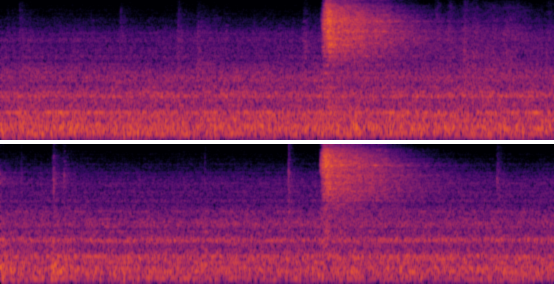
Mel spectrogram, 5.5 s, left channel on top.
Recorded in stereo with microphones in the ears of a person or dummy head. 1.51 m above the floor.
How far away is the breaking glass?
About 4 m.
